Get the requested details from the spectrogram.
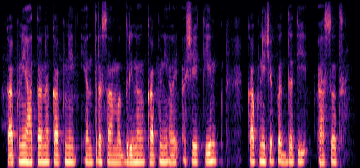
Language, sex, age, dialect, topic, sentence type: Marathi, male, 18-24, Southern Konkan, agriculture, statement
